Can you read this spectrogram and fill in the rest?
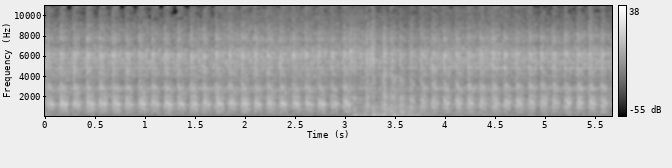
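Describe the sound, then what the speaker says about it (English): A car engine with a suspected wiring fault revs up as the throttle is opened, a steady loud mechanical drone that swells and rises in pitch midway, close by and without talk. "Open up the throttle."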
